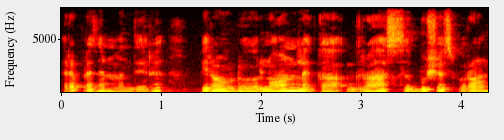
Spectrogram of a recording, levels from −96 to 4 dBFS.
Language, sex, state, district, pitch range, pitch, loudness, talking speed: Tulu, male, Karnataka, Dakshina Kannada, 140-150 Hz, 145 Hz, -25 LUFS, 125 wpm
